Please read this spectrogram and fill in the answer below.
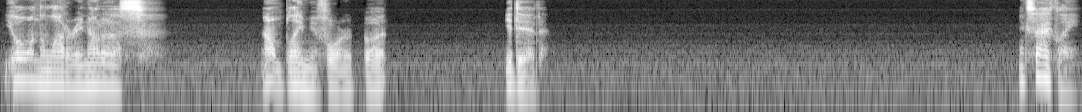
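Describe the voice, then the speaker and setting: A man's voice: mid-range voice, normal speed, husky, close to an everyday voice. A man playing an affectionate, teasing werewolf bureaucrat in an intimate romantic audio roleplay, speaking conversationally with murmured asides. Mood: teasing, fond. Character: Viktor, affectionate teasing male werewolf bureaucrat, weary but playful.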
